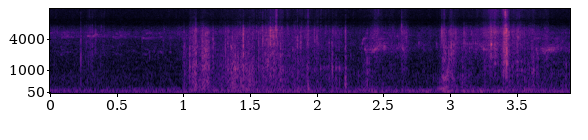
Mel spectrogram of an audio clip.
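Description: Dry leaves rustle and crackle.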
